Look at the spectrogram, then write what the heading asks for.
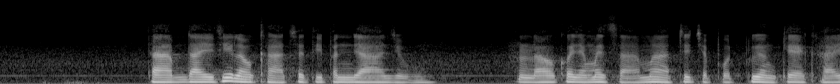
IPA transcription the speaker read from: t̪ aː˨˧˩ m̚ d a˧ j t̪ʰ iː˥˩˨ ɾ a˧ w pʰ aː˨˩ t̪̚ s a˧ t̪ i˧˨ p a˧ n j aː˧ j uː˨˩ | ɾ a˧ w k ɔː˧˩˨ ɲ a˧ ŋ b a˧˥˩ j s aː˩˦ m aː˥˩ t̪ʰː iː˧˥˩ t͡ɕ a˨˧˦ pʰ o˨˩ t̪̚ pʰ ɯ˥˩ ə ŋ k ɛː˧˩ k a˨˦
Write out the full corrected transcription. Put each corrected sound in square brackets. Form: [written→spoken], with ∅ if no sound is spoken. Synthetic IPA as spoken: t̪ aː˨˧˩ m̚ d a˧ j t̪ʰ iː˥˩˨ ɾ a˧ w [pʰ→kʰ] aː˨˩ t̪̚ s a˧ t̪ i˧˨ p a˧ n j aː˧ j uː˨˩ | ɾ a˧ w k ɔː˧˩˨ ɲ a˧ ŋ [b→m] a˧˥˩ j s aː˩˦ m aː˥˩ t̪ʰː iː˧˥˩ t͡ɕ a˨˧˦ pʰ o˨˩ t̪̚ pʰ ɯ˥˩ ə ŋ k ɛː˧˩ [k→kʰ] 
